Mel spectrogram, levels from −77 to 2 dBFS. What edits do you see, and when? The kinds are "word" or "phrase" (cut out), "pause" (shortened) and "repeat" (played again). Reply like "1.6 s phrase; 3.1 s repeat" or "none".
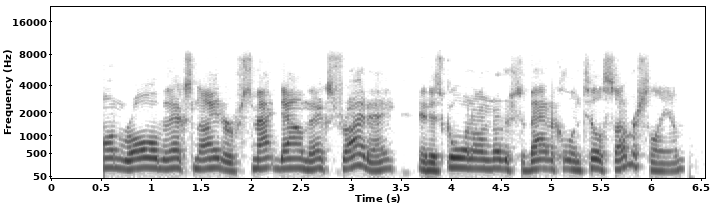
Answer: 3.5 s pause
